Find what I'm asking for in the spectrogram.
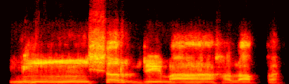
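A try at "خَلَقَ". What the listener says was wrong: খলাক, কলকলা হচ্ছে না।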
